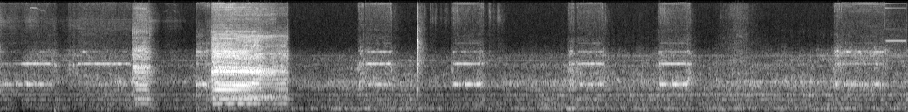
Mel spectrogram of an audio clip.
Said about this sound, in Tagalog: So, after natin maon yung printer, so mag-head clean po tayo.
